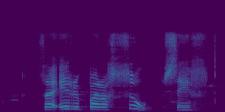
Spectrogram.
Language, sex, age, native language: Icelandic, male, 10, Icelandic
